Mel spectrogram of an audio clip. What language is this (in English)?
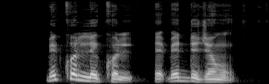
Pular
